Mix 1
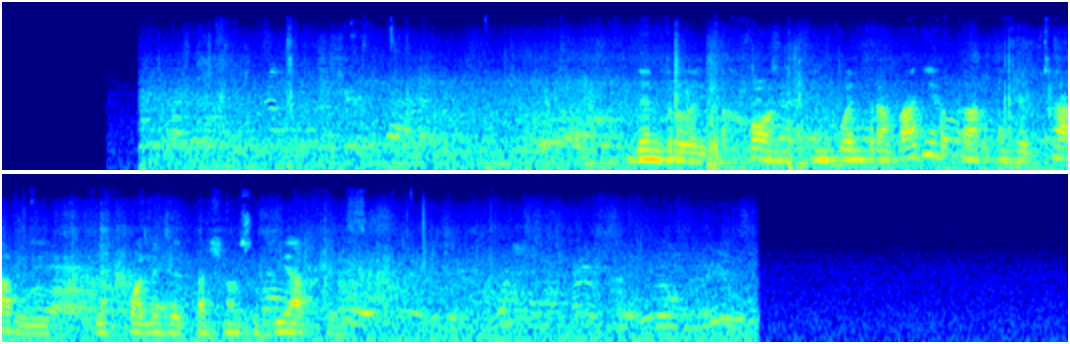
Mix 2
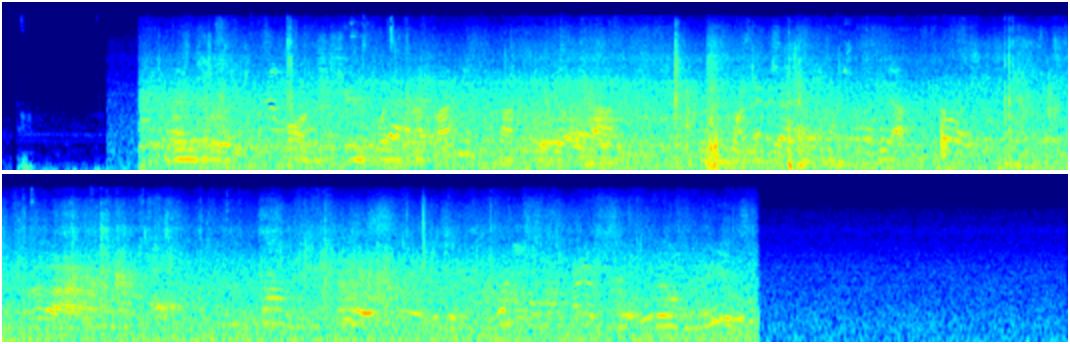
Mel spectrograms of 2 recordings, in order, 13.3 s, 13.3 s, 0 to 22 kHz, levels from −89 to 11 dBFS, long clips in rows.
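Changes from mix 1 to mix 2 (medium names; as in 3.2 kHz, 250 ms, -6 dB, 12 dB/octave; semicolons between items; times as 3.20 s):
speech: entry -2.90 s; background +11.0 dB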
